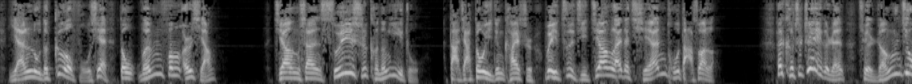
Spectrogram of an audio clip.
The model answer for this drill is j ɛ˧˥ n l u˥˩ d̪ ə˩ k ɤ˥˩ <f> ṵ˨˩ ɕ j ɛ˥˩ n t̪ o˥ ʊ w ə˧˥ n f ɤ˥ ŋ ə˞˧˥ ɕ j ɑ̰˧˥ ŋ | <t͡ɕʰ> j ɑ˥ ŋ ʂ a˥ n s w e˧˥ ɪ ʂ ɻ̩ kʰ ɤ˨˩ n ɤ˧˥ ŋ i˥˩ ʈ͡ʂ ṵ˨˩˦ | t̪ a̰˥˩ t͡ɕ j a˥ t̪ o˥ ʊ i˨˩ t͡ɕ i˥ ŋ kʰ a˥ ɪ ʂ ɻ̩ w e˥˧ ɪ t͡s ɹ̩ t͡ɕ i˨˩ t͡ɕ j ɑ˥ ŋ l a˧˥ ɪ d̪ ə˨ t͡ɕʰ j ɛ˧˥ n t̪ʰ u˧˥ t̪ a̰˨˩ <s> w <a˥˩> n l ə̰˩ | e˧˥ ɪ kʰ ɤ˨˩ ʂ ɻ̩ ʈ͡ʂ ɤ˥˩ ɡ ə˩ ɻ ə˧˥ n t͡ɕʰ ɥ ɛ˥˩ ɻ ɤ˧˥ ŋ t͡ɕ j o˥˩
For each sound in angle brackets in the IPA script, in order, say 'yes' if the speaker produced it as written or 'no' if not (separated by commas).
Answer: yes, no, yes, yes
